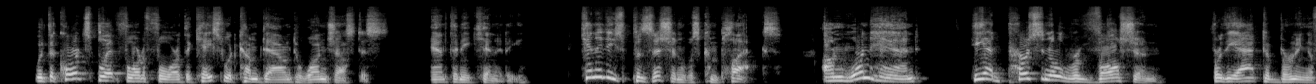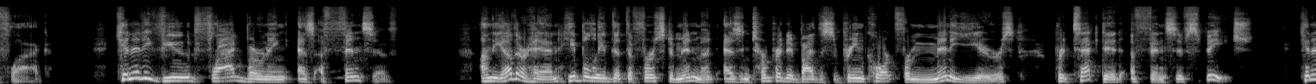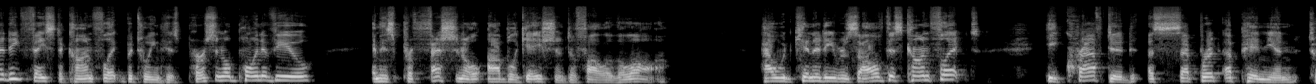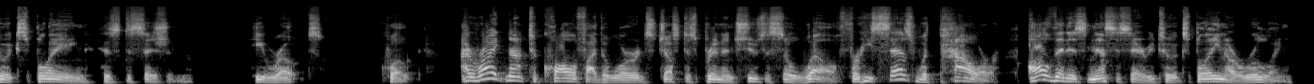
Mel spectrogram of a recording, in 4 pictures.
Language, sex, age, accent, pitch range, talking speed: English, male, 50-69, American, 120-175 Hz, 140 wpm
